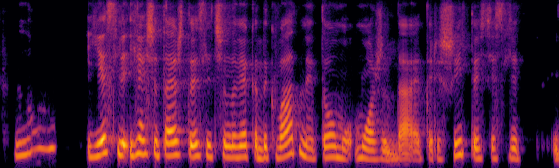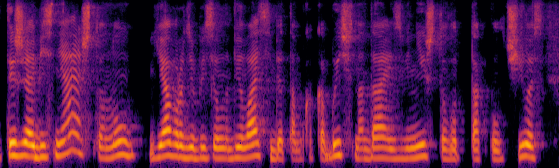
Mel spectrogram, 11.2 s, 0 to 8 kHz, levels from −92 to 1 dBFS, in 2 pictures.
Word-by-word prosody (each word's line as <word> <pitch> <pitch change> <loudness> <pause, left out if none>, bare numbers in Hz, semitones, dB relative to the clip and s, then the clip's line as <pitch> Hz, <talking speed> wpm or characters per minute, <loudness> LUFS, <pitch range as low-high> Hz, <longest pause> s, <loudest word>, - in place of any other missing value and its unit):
Ну, 335 +11 -5 0.3
если 235 +1 +5
я 250 +3 +2
считаю, 230 -2 +4
что 225 -3 +2
если 210 0 +2
человек 200 0 +1
адекватный, 195 +3 0
то 190 +3 0
мо 180 -4 -3
может, 165 -3 -2
да, 85 -3 -2
это - - -7
решить. 230 +9 -2
То - - 0
есть, 175 - -7
если 175 -1 -6 0.4
ты 230 - +8
же 230 0 +5
объясняешь, 225 +8 +2
что, 190 - -5
ну, 230 +4 -1
я 220 +3 +3
вроде 195 -3 +2
бы 185 +1 -3
сде 180 0 -2
вела 190 +5 +2
себя 165 -6 -5
там 160 -1 -11
как - - -12
обычно, 215 -5 -2
да, 180 +1 -2
извини, 175 +4 -1
что 210 -5 -6
вот 165 0 -6
так 165 0 -7
получилось. 190 +6 -1
200 Hz, 200 wpm, -23 LUFS, 175-225 Hz, 0.4 s, ты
